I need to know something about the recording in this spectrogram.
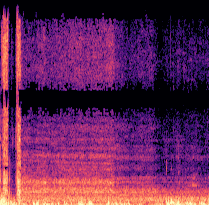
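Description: Wind buffeting the microphone in a steady, gusting low rumble, with a brief crinkling of a foil freeze-dried meal pouch being handled in the first half-second.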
